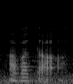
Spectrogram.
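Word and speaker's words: アバター: So avatar, they don't have a Japanese word, they just say avatar. That's the Japanese pronunciation, avatar.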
